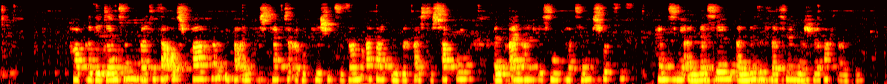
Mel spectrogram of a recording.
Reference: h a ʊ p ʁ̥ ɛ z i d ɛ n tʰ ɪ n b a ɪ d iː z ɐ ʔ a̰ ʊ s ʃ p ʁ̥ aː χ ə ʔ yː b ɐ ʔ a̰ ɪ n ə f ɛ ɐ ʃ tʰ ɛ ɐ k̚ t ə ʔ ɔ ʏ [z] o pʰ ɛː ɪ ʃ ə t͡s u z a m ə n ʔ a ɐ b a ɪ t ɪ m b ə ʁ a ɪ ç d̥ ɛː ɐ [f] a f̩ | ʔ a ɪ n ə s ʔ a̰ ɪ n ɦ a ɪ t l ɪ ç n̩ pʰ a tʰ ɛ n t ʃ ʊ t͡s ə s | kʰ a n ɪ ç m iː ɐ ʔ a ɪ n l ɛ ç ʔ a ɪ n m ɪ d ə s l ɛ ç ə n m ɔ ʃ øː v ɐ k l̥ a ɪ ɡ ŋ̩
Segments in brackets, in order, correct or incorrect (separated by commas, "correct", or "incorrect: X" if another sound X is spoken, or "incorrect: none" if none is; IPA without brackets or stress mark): incorrect: ʁ, incorrect: ʃ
